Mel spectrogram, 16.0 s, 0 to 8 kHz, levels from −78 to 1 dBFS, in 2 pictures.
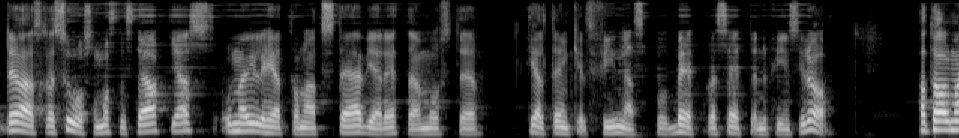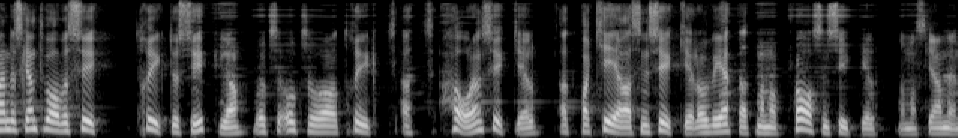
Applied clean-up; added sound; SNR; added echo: neural mask model DeepFilterNet 3.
